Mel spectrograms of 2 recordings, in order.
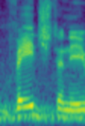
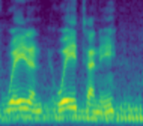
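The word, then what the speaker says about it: Vejthani: way to any hospital spelled with a v looks like vegeta knee but it's way way tani and this is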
